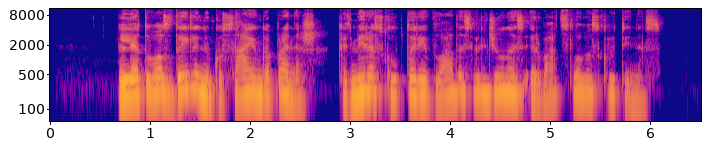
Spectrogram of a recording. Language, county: Lithuanian, Vilnius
